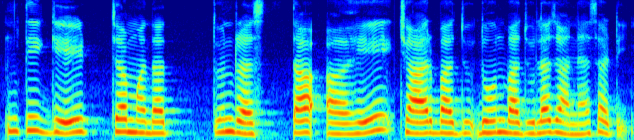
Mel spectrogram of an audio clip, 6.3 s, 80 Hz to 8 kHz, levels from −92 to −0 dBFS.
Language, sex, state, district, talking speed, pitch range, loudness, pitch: Marathi, female, Maharashtra, Chandrapur, 105 wpm, 230-250 Hz, -21 LUFS, 240 Hz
